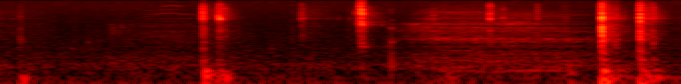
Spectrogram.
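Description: A few sparse keystrokes on a computer keyboard, close and fairly quiet, as a variable is entered in JavaScript code: one or two taps near the start, one in the middle, then a pair of sharper clicks at the end.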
